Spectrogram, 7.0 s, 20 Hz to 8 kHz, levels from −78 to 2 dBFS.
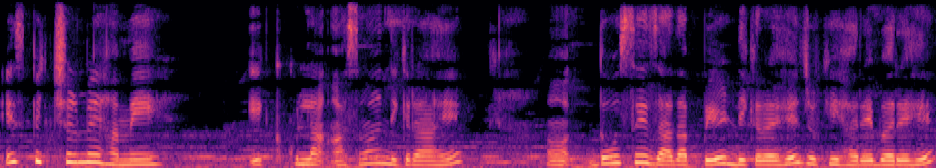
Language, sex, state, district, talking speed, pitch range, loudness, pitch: Hindi, female, Bihar, Madhepura, 180 wpm, 225-290 Hz, -16 LUFS, 250 Hz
